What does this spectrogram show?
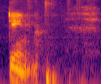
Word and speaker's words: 定: Ding. The English pronunciation, or if you want to pronounce that in Chinese, it's ding, that character.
